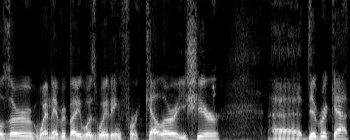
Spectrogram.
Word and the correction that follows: DeBrincat: Uh, how do you say his name? Debrincat yep.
